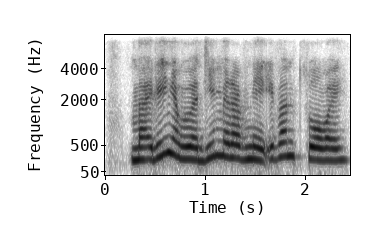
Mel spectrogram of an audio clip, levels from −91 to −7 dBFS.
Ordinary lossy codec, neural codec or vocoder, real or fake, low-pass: Opus, 16 kbps; codec, 16 kHz, 1.1 kbps, Voila-Tokenizer; fake; 7.2 kHz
